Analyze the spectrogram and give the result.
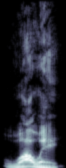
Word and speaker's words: Huawei: Huawei. Huawei. Oh, man. I would have continued. You know, it's sometimes. It's, I guess that H is silent in the oo as wah.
